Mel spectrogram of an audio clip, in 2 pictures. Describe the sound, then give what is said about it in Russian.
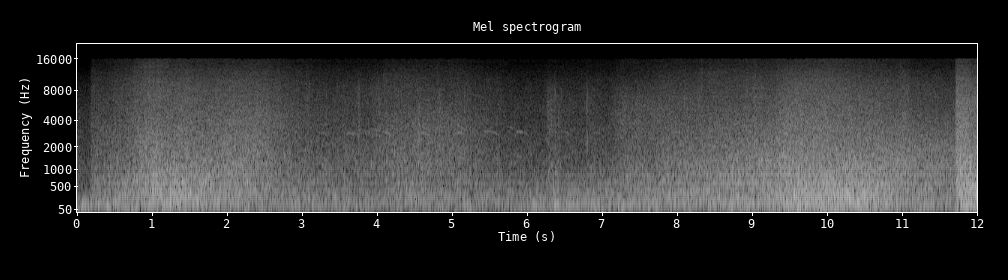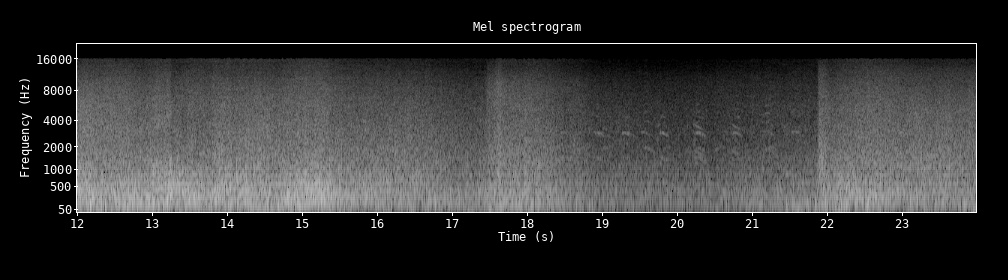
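Stormy sea waves breaking on the shore in Italy, a loud, continuous roar of surf that swells and surges in waves, with gusty wind noise mixed in. “Салали вместе со своей любовью на берегу бушующего моря.”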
